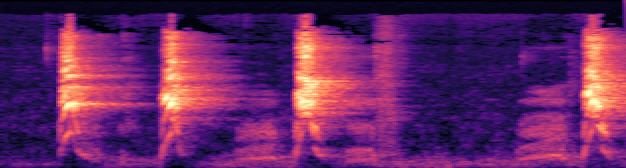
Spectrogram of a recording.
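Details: A Pomeranian (Indian spitz) puppy, being teased while playing with a ball, gives sharp, high yappy barks spaced about a second apart.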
